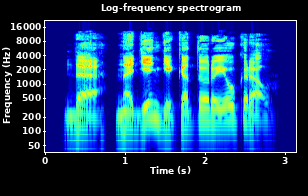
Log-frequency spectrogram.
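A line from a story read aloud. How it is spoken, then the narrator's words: Snorting. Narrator (Russian): хмыкнул Снег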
